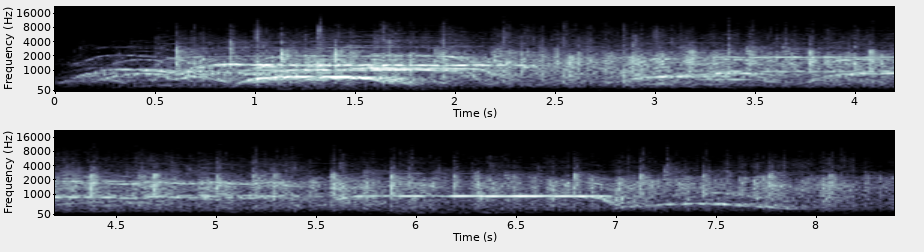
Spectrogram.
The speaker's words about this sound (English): So let's give her a big round of applause.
